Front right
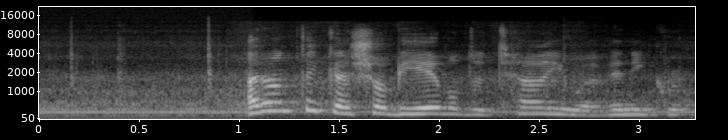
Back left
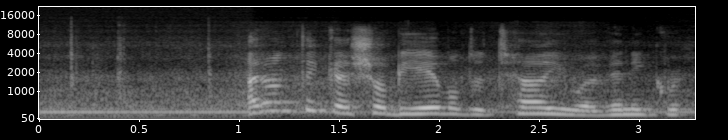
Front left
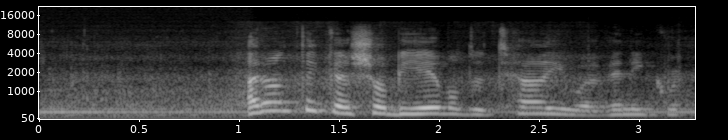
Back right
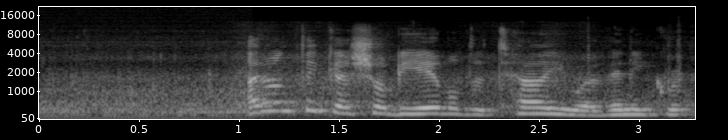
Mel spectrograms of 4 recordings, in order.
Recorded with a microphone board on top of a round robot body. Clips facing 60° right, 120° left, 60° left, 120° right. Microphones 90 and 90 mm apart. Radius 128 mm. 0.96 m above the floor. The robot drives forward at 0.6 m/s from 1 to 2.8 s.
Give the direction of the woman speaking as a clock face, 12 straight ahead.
12 o'clock.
